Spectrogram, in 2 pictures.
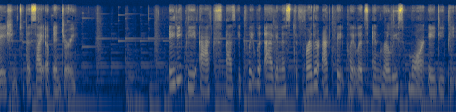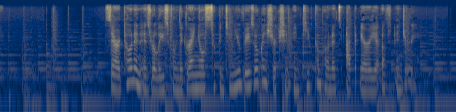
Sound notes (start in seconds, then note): none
